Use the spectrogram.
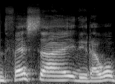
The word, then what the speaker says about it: facile: facile, 영국에서는 facile이라고 발음하는 사람도 있습니다. facile.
